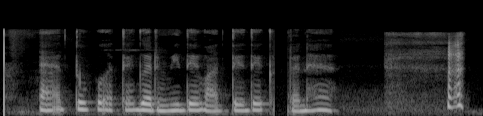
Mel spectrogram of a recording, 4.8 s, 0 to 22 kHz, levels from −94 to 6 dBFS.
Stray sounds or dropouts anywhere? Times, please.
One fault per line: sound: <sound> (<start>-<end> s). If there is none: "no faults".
sound: dropout (2.7-2.9 s)
sound: laugh (3.8-4.7 s)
